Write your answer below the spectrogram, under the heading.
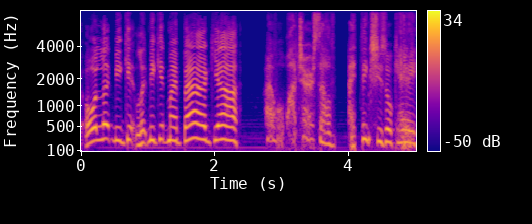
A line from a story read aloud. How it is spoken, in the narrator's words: says, like, whispering, like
